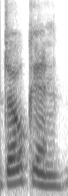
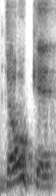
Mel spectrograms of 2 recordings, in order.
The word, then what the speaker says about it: Dokken: Who's the guitarist for Dokken? Oh, you think I would know that? Dokken. Wait, it's not even Dokken. It's Dokken. I say it wrong too.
